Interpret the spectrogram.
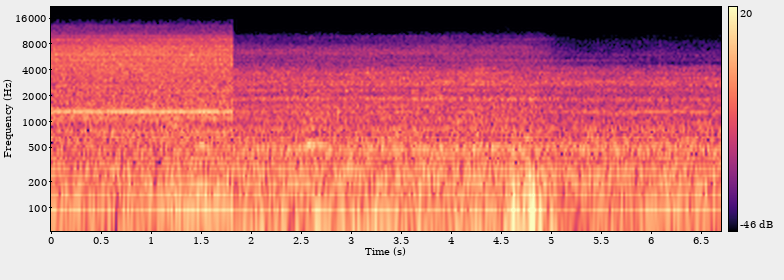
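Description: Metre-gauge train running on the rails, a steady rumble of noise. The sound changes abruptly about two seconds in, and a single low thud comes about two-thirds of the way through.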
